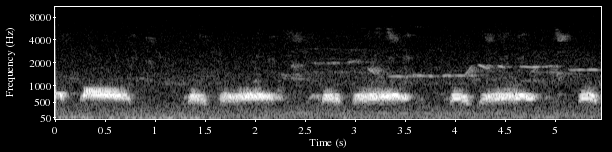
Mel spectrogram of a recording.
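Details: Spotted dove, male and female calls used to stimulate other doves to coo: a series of mellow low coos, short notes alternating with longer hoots, steady and repeated, over faint background hiss and a thin distant whistle.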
